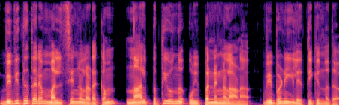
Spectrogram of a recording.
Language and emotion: Malayalam, neutral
